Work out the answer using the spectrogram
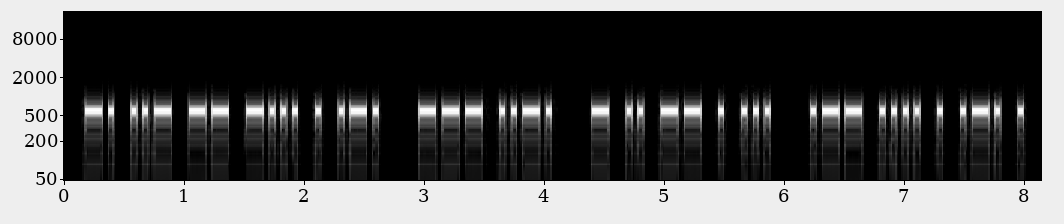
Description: Morse code, heard as a keyed tone, about 25 wpm, 600 Hz. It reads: NUMBER OF TIMES WHERE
